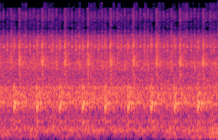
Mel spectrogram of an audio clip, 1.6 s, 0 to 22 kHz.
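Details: 2010 Mitsubishi Pajero, 6G74 V6, at idle: sharp, evenly spaced knocks about six times a second over a steady idle; engine knocking, source still unknown.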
